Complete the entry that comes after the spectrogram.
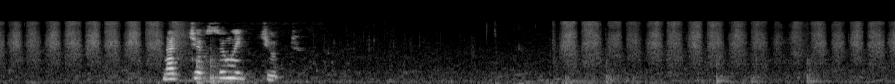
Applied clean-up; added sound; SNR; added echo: none; Tools; 11 dB; none.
